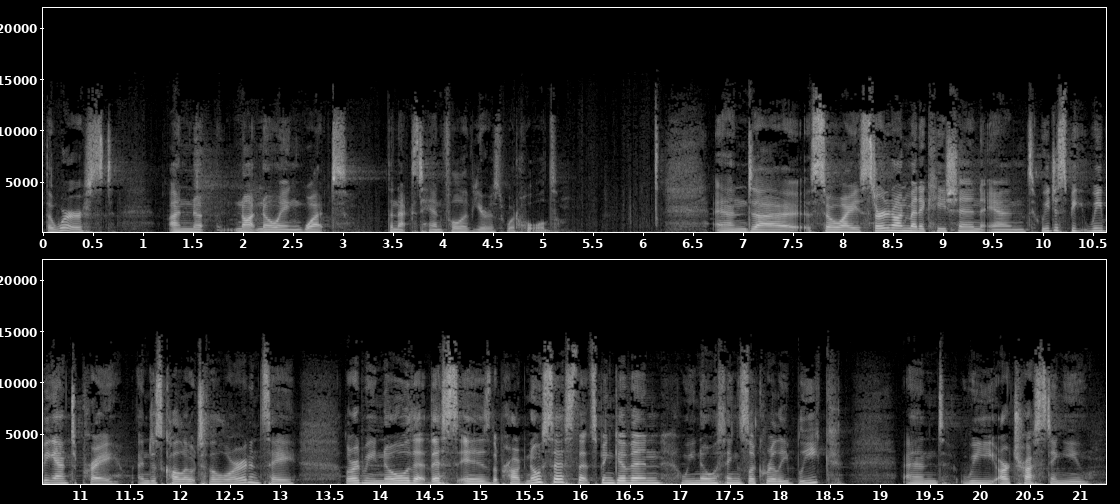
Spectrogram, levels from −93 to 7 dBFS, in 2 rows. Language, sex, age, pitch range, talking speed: English, female, 20-39, 190-225 Hz, 165 wpm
